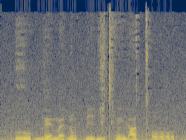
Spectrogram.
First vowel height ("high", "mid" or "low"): high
